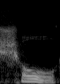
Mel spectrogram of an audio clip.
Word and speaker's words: Xow: die nennt sich Show. Das wird mit XOW, das ist wohl wahrscheinlich, weil das dieses X wird da im Maltesischen wohl mit SCH ausgesprochen.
